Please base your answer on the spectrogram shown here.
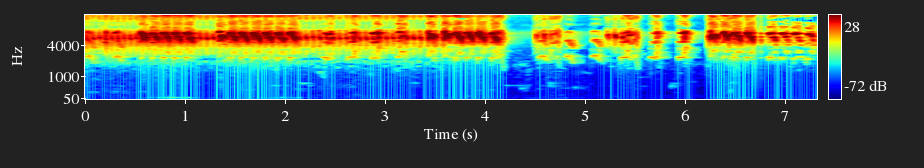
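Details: Little spiderhunter (sogok ontong) calls arranged as a 'pikat ribut' trapping lure: a busy, high, rattling chatter for four seconds, then broken into short sharp bursts with gaps before the rapid chatter resumes.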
